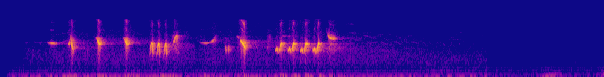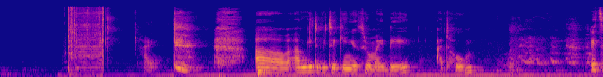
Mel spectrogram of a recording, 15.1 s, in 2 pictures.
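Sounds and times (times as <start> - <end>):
bird chirping: 0.3 - 6.1.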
